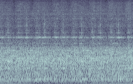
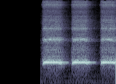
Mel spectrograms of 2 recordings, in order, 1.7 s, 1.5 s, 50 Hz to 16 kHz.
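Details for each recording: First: Simplex Prairie Tank model steam locomotive, whistle on compressed air test at about 70 psi (boiler working pressure 90 psi): steady high, clear whistle note over a rushing hiss without wavering. Whistle sounding properly. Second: Simplex Prairie Tank model steam locomotive, whistle on compressed air test at only 30 psi (boiler working pressure 90 psi): three short breathy whistle blasts, thin pitch near 1 kHz, weak and asthmatic from too little pressure.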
